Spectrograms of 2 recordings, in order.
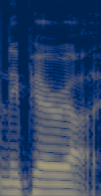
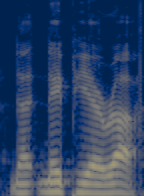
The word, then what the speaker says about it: Napiera: your name yeah napiera yeah not napiera napiera Wang emphasis is the wrong syllables yeah syllables yeah yes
